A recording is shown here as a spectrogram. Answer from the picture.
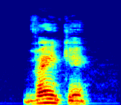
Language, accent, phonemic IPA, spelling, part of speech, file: French, Canada, /vɛ̃.kɛ/, vainquaient, verb, LL-Q150 (fra)-vainquaient.wav
- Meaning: third-person plural imperfect indicative of vaincre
